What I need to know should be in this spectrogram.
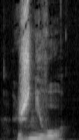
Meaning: harvest
- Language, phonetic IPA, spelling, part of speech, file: Belarusian, [ʐnʲiˈvo], жніво, noun, Be-жніво.ogg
